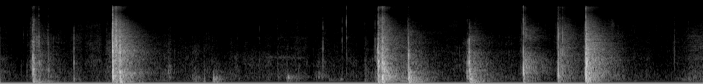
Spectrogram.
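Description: Flaps of a large cardboard shipping box being pulled open: a string of sharp cardboard thunks and rustles, the loudest about a second in.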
